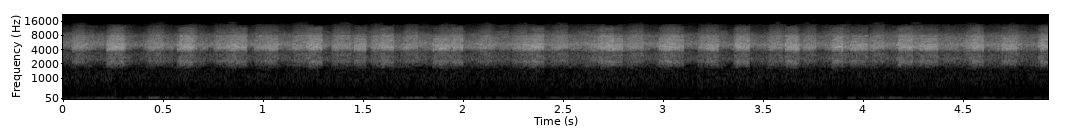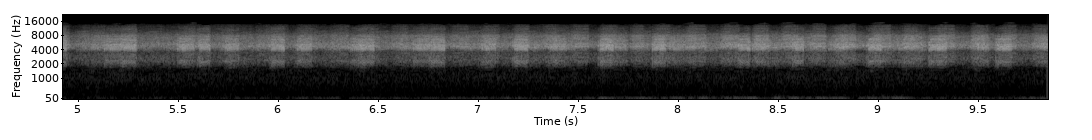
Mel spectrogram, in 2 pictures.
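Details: Shrill, rasping song of cicadas in a pine forest in Greece during midsummer, a continuous high chorus pulsing in rapid, slightly irregular waves of nearly three per second.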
